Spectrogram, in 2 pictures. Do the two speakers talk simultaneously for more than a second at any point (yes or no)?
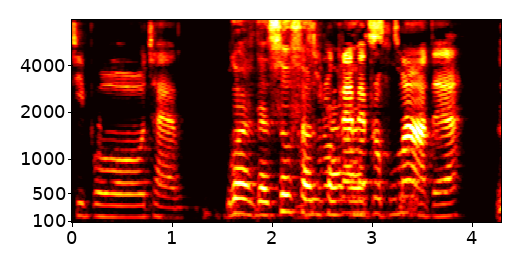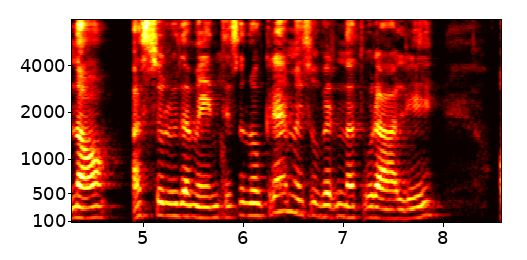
yes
